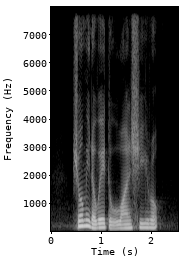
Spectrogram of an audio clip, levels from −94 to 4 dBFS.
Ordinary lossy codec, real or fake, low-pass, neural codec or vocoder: none; real; none; none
